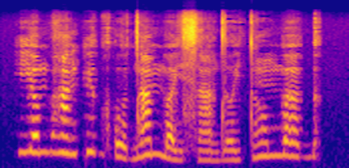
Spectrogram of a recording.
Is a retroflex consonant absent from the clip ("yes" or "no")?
yes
